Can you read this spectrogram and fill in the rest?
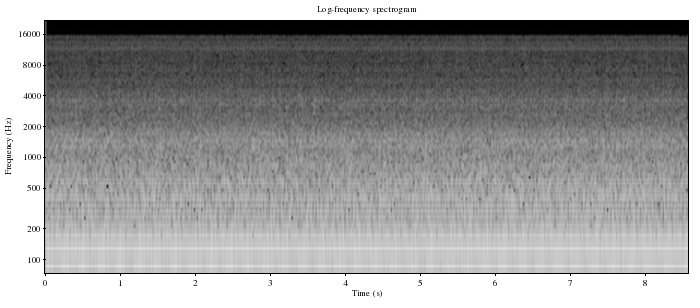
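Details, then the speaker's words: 2006 LG WM14225FD front-loader washer, 60C cotton cycle, final 1400 RPM spin with unbalanced load: loud steady low hum at full speed with faint rhythmic rumble; owner hears bearings going at 1400. Noise at full spin. "so there we go that wasn't too badly behaved final spin but I could definitely hear those bearings go in at the 1400 when it got to that speed"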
